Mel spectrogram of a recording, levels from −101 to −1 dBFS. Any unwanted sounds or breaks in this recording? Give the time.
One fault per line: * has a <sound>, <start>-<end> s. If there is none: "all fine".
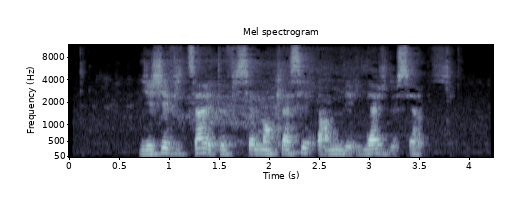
all fine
